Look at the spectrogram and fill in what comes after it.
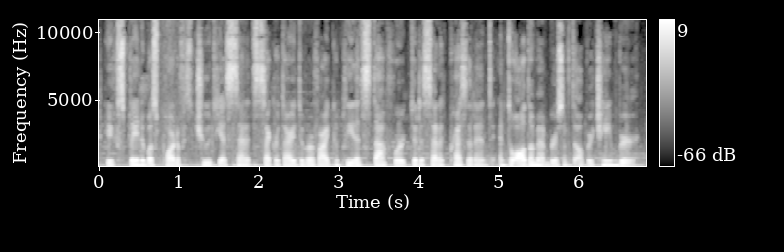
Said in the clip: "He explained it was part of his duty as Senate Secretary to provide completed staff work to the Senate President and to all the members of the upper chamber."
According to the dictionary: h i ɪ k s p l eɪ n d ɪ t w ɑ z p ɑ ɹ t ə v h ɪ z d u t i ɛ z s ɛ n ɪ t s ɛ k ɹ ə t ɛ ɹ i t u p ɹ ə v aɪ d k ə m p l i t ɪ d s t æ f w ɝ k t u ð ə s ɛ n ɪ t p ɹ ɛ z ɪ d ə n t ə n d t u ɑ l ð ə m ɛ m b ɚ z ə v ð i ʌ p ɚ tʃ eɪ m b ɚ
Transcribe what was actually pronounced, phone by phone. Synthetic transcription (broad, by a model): h i ɪ k s p l eɪ n d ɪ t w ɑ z p ɑ ɹ t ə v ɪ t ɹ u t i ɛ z s ɛ n ɪ t s ɛ k ɹ ə t ɛ ɹ i t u p ɹ ə v aɪ d k ə m p l i t ɪ d s t æ f w ɝ k t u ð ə s ɛ n ɪ t p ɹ ɛ s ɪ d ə n t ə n t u ɑ l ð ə m ɛ m b ɚ s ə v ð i ʌ p ɚ tʃ eɪ m b ɚ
